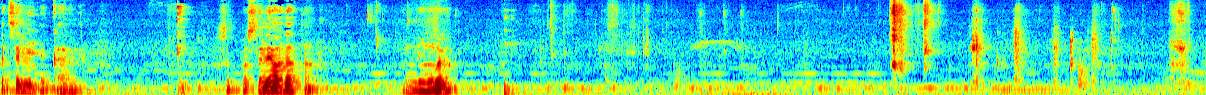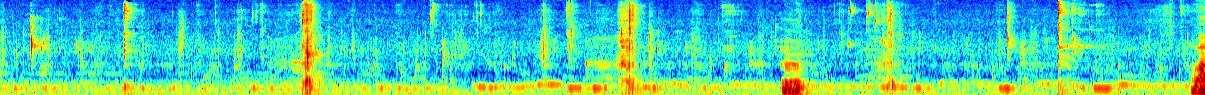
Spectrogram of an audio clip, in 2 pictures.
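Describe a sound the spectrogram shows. A spoon clinks against a bowl.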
